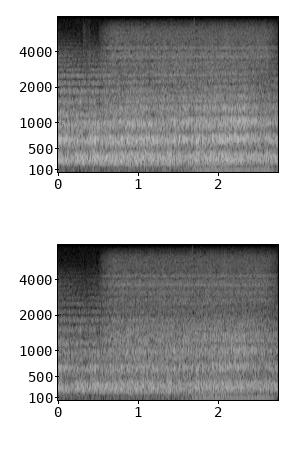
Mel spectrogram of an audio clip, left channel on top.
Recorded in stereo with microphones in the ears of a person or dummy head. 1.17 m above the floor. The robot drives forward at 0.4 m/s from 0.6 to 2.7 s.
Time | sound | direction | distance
0.0 | a helicopter | 30° left (ahead or behind) | ?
